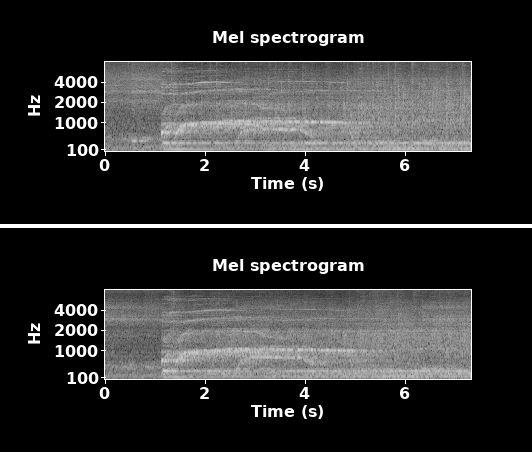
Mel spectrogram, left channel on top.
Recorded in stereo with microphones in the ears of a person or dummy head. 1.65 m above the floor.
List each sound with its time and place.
1.1 s a clap: 40° left (ahead or behind), 3 m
